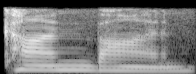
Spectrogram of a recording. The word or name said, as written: kanban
